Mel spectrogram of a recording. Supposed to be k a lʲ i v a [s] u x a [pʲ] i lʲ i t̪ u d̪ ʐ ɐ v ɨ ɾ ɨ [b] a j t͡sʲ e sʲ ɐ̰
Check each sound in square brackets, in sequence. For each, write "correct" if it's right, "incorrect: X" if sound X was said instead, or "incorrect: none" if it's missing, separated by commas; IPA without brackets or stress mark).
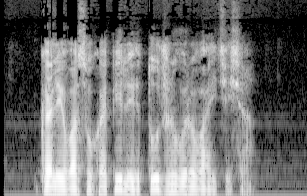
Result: correct, correct, incorrect: v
